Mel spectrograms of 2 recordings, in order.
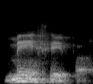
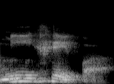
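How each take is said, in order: First: The first word has an 'eh' vowel. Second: The first word has an 'ee' vowel. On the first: The speaker calls it right. "tapi me" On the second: The speaker calls it wrong. "bukan mi, tapi me"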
